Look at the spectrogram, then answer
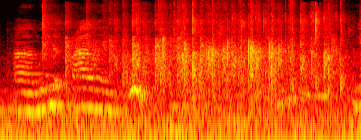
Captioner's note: audience applauding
